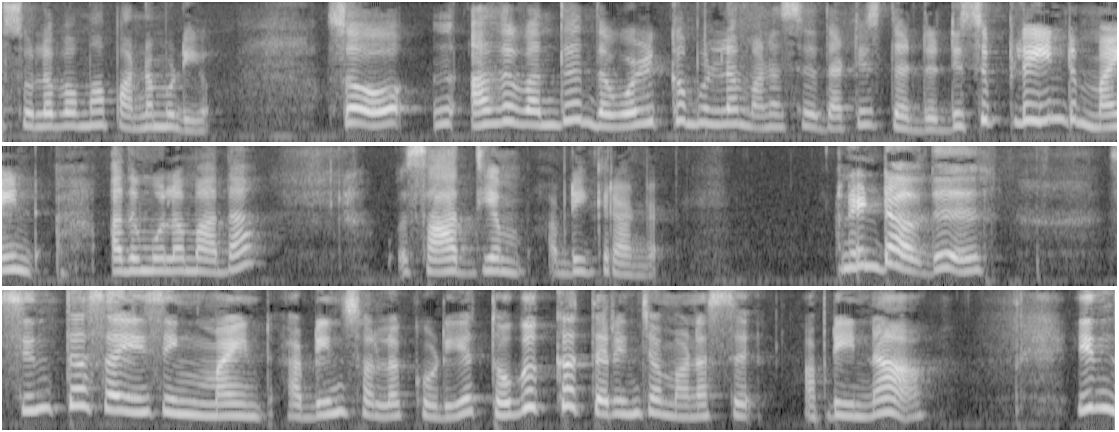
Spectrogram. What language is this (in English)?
Tamil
